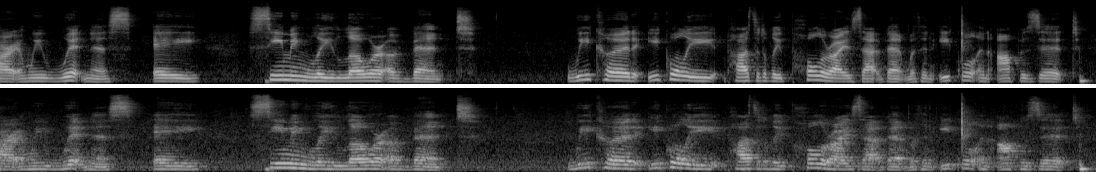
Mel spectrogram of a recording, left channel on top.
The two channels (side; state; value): both; normal; correlation 0.32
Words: and we witness a seemingly lower event, we could equally positively polarize that event with an equal and opposite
